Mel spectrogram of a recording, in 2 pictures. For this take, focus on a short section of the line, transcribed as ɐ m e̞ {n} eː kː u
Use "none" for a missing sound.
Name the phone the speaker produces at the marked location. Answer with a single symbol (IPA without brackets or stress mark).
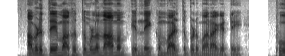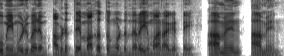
nː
